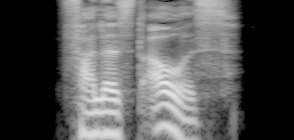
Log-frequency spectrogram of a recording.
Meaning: second-person singular subjunctive I of ausfallen
- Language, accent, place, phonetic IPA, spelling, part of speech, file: German, Germany, Berlin, [ˌfaləst ˈaʊ̯s], fallest aus, verb, De-fallest aus.ogg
